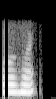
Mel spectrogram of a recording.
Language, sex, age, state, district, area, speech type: Manipuri, female, 18-30, Manipur, Senapati, urban, conversation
